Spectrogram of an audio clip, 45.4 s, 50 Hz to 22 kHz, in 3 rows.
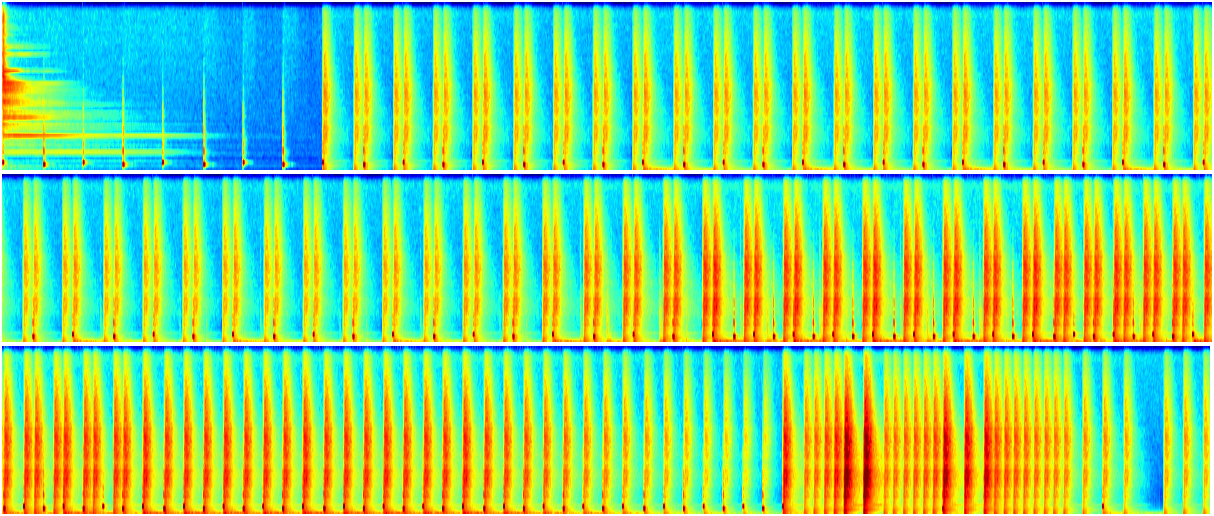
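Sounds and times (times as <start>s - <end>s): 
snare drum: 4.4s - 45.3s
ride cymbal: 18.5s - 44.2s.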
